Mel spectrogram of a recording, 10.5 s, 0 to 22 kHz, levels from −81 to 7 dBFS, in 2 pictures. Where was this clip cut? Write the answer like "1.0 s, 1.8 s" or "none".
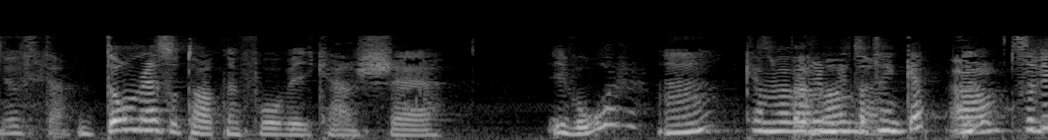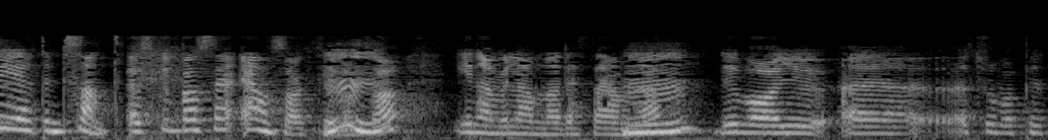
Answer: none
